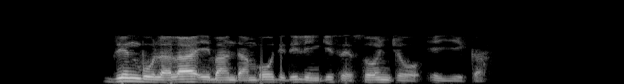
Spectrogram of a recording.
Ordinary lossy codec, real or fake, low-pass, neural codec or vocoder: AAC, 16 kbps; real; 7.2 kHz; none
